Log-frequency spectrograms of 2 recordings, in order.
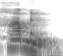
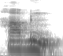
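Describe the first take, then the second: No difference in how they are said.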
